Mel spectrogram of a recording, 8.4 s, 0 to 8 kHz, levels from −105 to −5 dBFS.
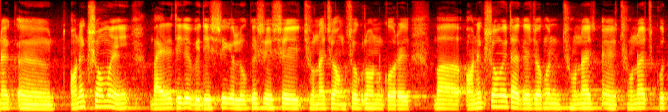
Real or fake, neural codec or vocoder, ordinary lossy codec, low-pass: real; none; none; none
